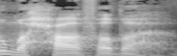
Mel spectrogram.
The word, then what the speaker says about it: محافظه: ایو محافظه. محافظه حا از وسط حلق حلقی. محافظه زید دال. این زای دست دار کمی حجیم تلفظ میشه، نک زبانی ولی حجیم.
